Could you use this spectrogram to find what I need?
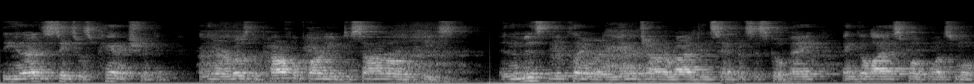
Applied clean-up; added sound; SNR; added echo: none; Breathing; 4 dB; reverberation time 0.7 s.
